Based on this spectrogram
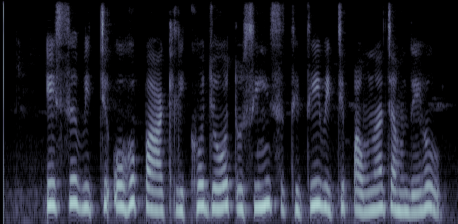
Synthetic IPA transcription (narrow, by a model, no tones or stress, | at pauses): ɪsʋɪt͡ʃʊɦpaːkʰlɪkʰːoːd͡ʒoːt̪ʊsĩːsət̪ʰɪt̪iːʋɪt͡ʃpaːunaːt͡ʃaːɦʊ̃nd̪eːɦoː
